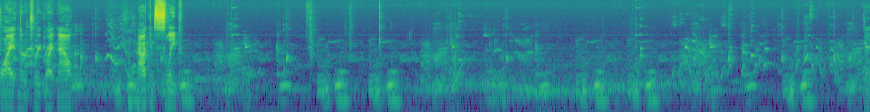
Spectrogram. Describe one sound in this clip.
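Cheerful video game music plays with a bouncy, plucked beat.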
